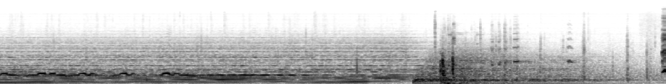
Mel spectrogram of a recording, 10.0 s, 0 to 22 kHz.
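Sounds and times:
heavy wooden gate thudding shut: 6.2 - 8.0.

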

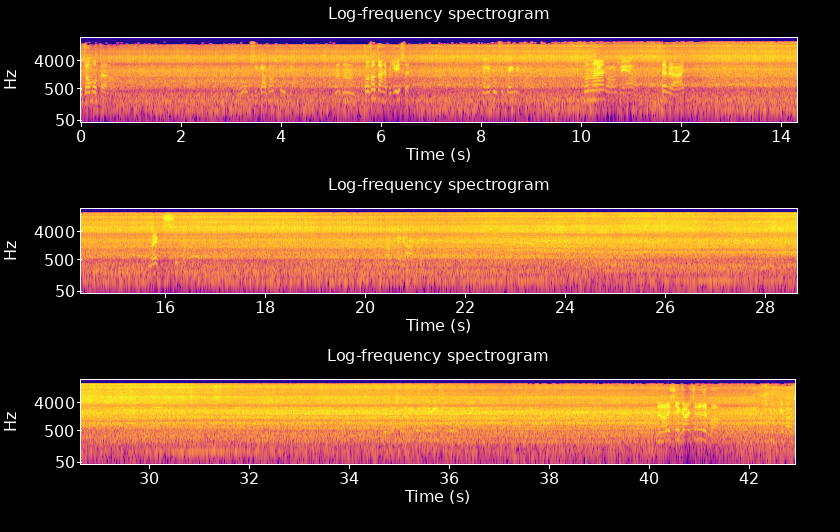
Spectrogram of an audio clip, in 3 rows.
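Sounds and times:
combine harvester engine running: 0.0 - 42.9.

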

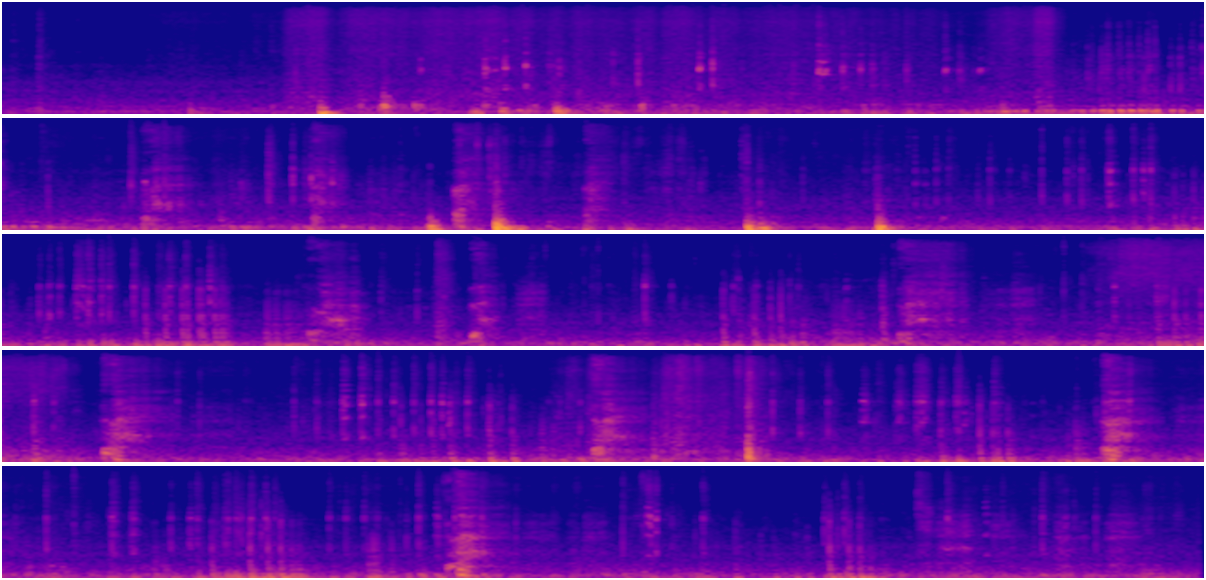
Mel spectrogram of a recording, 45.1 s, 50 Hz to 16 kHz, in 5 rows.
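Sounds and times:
plastic wheels rolling on floor: 2.2 - 45.0.

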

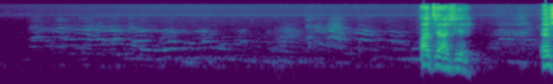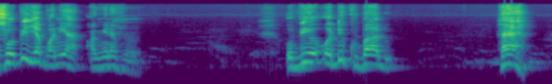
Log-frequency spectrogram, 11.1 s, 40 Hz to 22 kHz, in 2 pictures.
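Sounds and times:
faint children's voices: 0.0 - 11.0.

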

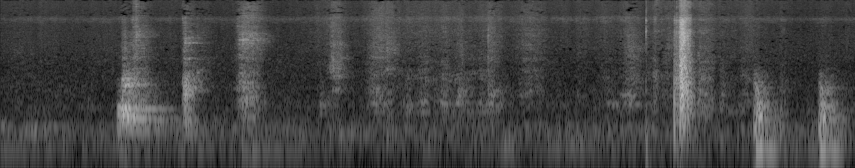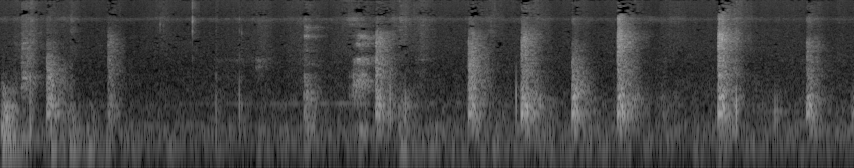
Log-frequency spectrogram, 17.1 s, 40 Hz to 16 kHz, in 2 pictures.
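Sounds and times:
chalk tapping on chalkboard: 11.6 - 16.9.

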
